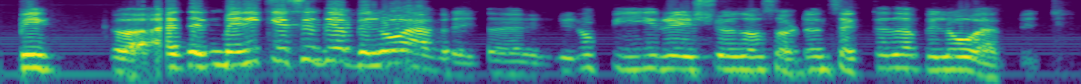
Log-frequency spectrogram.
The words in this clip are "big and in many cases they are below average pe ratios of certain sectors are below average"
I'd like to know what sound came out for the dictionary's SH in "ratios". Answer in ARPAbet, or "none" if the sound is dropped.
SH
